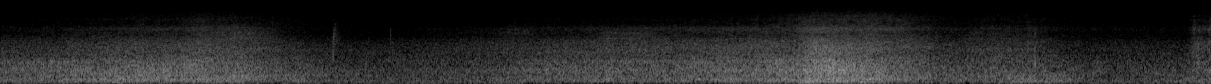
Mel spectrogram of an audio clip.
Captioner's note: breathing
